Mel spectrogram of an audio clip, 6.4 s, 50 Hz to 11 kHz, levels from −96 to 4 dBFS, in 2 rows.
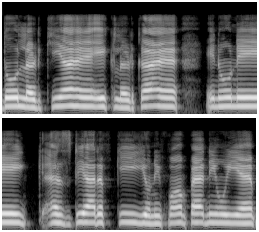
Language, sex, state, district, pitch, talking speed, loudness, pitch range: Hindi, female, Haryana, Rohtak, 210 Hz, 120 wpm, -14 LUFS, 200-215 Hz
